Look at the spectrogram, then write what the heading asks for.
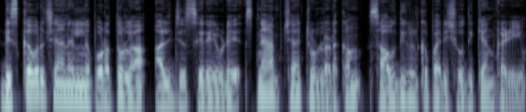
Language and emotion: Malayalam, neutral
